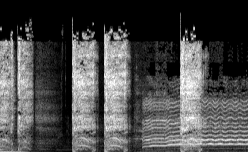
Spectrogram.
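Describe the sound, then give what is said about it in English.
Four harsh coughs come in quick succession in a rap track, loud and raspy, with a sustained tonal musical backing droning underneath the later ones. “But my flow cold, so I'm coughing.”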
